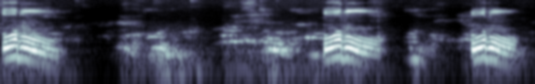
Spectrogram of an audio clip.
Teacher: ro sukun sebelumnya fathah tebal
